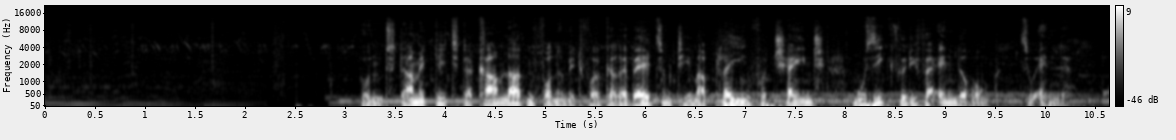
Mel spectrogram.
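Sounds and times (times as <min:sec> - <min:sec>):
children playing: 0:00.0 - 0:01.9
birds chirping: 0:00.0 - 0:10.6
speech: 0:02.8 - 0:10.4
sustained humming tones: 0:02.9 - 0:10.6.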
